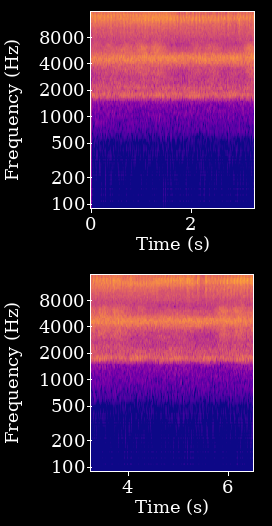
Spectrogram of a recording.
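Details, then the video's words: Steady, high insect chorus of crickets in a forest, several pitched layers of buzzing trill sustained evenly with slight swells in intensity. "Forest Sounds and Crickets"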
